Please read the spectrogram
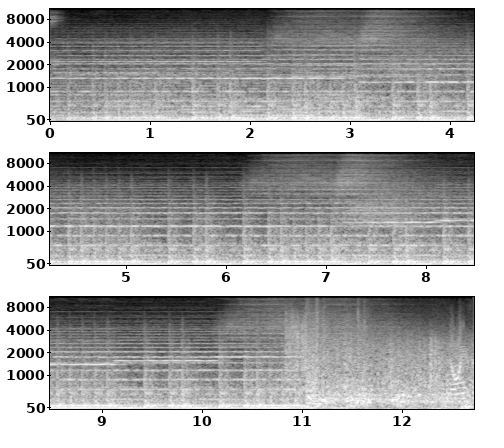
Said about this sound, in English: And I saw when the Lamb opened one of the seals, and I heard, as it were, the noise of thunder, saying, Come and see.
